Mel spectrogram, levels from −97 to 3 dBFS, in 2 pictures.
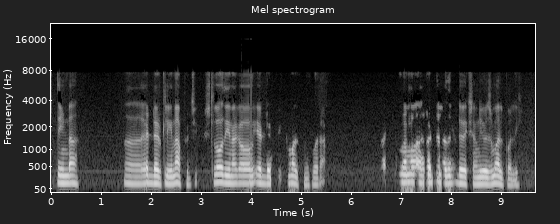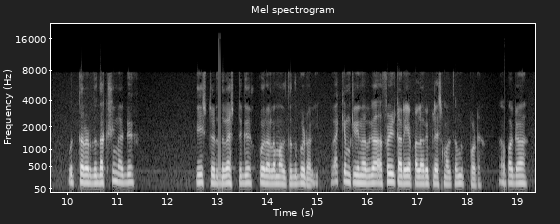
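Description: Speech recorded over a call, with four kinds of fault. Bluetooth stutter hits at 1.88–1.91 s, 3.82–4.05 s, 13.03–13.11 s and 18.75–18.79 s, where lost packets make slices of about 21 ms repeat as a brief buzz. The 3.82 s burst is worst, with a run lasting about 107 ms. Between 4.29 and 5.24 s, and again from 6.55 to 7.95 s, the voice dips by roughly 30 to 35 dB in pieces, likely speech suppressed in double talk by the echo canceller. From 5.51 to 6.27 s the room sound drops by about 10 dB, the background gated by the echo canceller. At 8.02–8.09 s a faint scrap of another voice, roughly 25 dB below the talker, suggests the other side's voice leaking through.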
